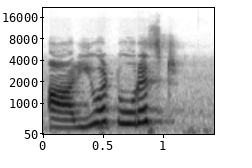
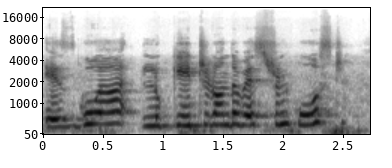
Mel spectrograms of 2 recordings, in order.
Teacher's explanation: a question that can be answered with yes or no has a rising intonation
